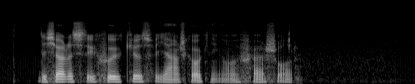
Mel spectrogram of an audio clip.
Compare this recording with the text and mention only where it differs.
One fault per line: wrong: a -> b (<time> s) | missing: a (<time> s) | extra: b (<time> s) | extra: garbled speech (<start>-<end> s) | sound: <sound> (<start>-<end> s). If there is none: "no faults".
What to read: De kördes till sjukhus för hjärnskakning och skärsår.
no faults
